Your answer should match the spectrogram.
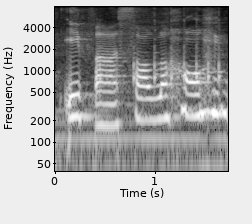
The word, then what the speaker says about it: Yves Saint Laurent: Và tên thương hiệu nếu như mà đọc đúng theo tiếng Pháp á, là đọc là Yves Saint Laurent.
